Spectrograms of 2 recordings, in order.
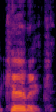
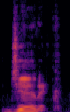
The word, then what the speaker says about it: Canik: the sfx Rival s for this review the Canik sfx rival s yes in Turkey Canik is pronounced Yannick but turkey is pronounced turkey in Turkey as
